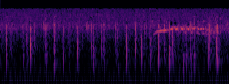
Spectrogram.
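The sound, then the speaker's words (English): Saddled horses wander at an uneven pace down the street, hooves clip-clopping steadily on hard ground, with a drawn-out whinny rising near the end. No one speaks. “what do you figure them horses are doing down there? It ain't right they should wander around like that without it.”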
